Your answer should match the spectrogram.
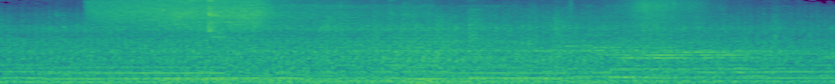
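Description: A bus engine running with a steady low rumble, stopped with passengers waiting outside. There are two short bursts of compressed-air hiss, one about half a second in lasting about a second and a shorter one near the end.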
